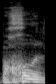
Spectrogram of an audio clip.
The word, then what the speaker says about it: McKhool: But actually, McKhool would have been pronounced Mahol in Kafarmishki, Lebanon, where my ancestors are from.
